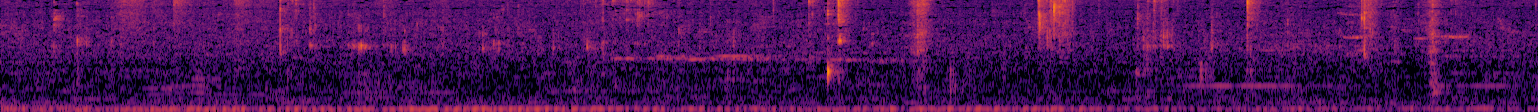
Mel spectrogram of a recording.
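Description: Faint wet mouth sounds of a person chewing and smacking, with scattered short clicks, and a finger licked near the end. A low steady hum underneath weakens about two-thirds of the way through.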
